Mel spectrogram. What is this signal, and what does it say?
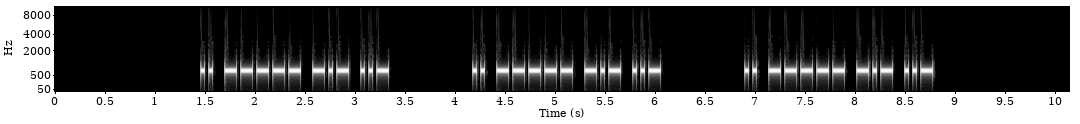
Morse code, heard as a keyed tone, about 31 wpm, 700 Hz. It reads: I0KU I0KU I0KU
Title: DXCC-100 Call Signs - 4 Characters - Repeated 3x - 30wpm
